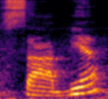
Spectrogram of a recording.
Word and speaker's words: sábia: Então observe aqui, gente, a mesma palavra, porém com sílabas tônicas em determinado lugar. Ó, sábia, sabiá e sabia. Parece ser a mesma coisa, mas não é não, gente. Observe aí a tonicidade.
